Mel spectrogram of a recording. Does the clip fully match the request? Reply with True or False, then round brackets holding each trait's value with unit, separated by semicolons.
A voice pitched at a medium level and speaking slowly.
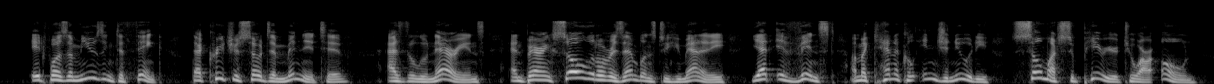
False (175 Hz; 150 wpm)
